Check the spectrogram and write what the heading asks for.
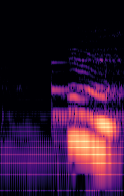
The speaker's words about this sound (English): And that yawn. I think I'm going to sleep back.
